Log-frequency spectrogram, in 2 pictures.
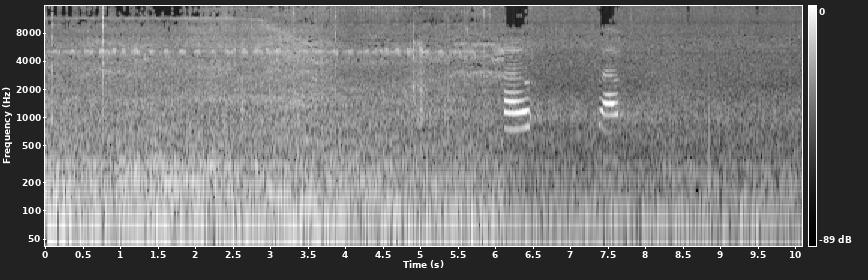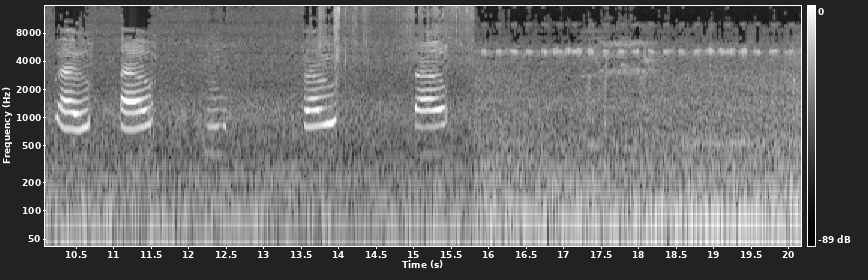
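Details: Black street cat Nero, emotionally expressive with a unique cry and swaying tail at mealtime, lets out a quick series of about nine short, chirpy meows, some paired in rapid bursts, amid a steady traffic-like hum.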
